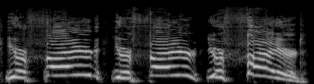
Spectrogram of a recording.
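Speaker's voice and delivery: very high, loud, frantic screeches; repeated furious screech. A narrator's reading. President firing his general over and over, screeching. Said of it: "Flannery screeched".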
